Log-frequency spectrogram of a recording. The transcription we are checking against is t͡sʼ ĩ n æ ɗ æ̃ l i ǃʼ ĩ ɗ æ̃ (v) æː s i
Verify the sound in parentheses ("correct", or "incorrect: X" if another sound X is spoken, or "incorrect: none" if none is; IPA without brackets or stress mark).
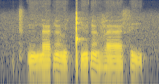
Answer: correct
